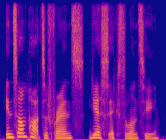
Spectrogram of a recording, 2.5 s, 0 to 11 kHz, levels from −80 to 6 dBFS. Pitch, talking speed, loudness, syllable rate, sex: 205 Hz, 145 wpm, -19 LUFS, 5.0 syllables/s, female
